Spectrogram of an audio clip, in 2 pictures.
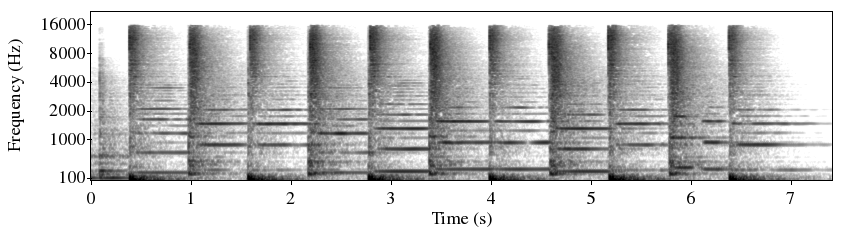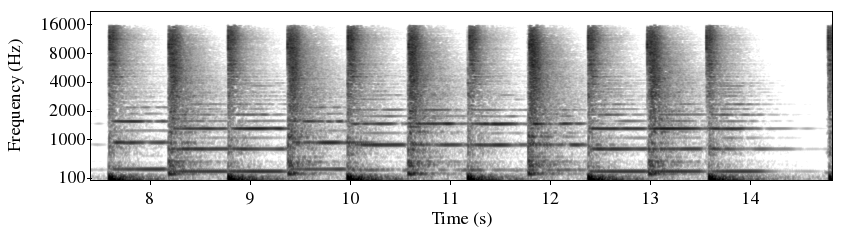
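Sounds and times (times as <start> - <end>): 
clarinet playing rock: 0.4 - 14.2.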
